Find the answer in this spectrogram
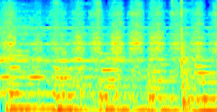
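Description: A saw cutting through wood in rapid, even back-and-forth strokes, with soft background music under it.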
